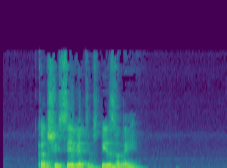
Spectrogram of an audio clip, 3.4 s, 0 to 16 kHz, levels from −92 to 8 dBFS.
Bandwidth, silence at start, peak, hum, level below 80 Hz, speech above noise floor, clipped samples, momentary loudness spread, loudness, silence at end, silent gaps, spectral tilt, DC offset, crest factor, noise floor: 11.5 kHz; 0.55 s; -2 dBFS; none; -48 dBFS; 45 dB; under 0.1%; 12 LU; -14 LUFS; 1.3 s; none; -5.5 dB/octave; under 0.1%; 16 dB; -58 dBFS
